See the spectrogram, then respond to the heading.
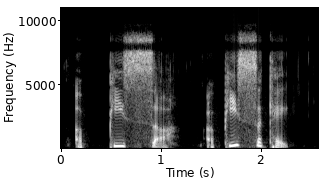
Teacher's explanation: Hold that final K and not release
